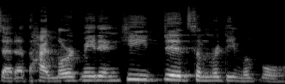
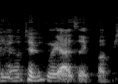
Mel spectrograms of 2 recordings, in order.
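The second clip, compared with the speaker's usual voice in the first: ordinary talk, nothing marked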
